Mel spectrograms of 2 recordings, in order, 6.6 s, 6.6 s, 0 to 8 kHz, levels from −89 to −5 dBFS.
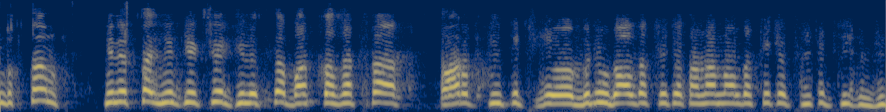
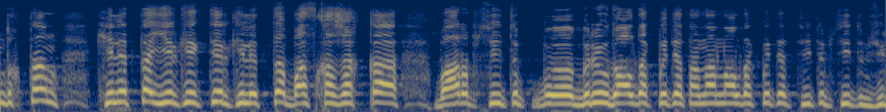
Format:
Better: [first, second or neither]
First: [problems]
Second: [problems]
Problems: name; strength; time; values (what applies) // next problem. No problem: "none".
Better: second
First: noise reduction (neural mask model DeepFilterNet 3)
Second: none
